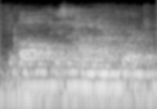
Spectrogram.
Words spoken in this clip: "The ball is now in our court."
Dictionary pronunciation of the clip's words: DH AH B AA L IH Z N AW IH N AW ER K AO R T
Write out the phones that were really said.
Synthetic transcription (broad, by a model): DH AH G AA L IH Z N AW IH N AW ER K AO R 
